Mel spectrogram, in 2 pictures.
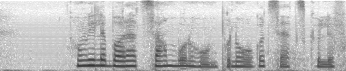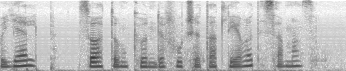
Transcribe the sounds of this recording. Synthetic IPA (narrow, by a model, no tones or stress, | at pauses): hʊnvɪlːəbɑːɾaːt̪sambʊnɔɦʊnpʰɔnoːɡɔt̪sɛt̪ːskɵlːəfoːjɛlpsɔat̪̚d̪ɔmkʰɵnd̪əfʊʈʂɛt̪ːaːt̪ʰleːvat̪ʰɪlsamːans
